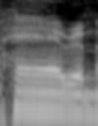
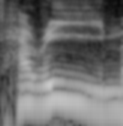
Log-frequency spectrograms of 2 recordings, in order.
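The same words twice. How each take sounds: First: "harem" said as HAIR-um; "harem" starting like hair, unstressed -um; stress on first syllable. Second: "harem" said as huh-REEM; "harem" rhyming with dream; stress on second syllable. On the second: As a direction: say "harem" with a long ee, stressed at the end. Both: Shown as a demonstration. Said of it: "however you wanna pronounce it".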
